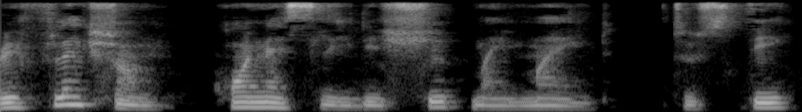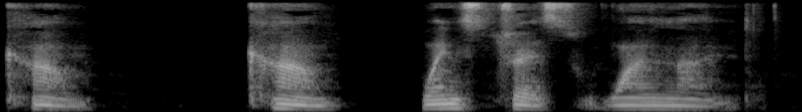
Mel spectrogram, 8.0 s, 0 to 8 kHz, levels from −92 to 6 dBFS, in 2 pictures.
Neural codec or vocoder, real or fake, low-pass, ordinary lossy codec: autoencoder, 48 kHz, 128 numbers a frame, DAC-VAE, trained on Japanese speech; fake; 7.2 kHz; MP3, 48 kbps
